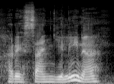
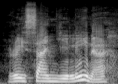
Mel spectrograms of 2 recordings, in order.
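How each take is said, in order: Both takes have the same delivery.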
